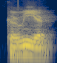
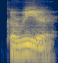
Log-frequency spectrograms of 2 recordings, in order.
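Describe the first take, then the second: First: The word is said in an American accent. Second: The word is said in an American accent.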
